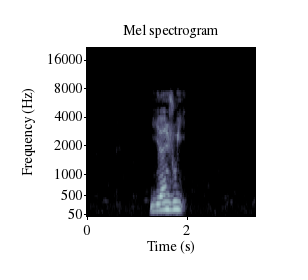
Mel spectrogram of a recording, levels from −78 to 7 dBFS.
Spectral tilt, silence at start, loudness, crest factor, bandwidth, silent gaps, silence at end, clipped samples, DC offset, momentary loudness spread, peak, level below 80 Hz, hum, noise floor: -6 dB/octave; 1.25 s; -20 LUFS; 18 dB; 8 kHz; none; 1.45 s; under 0.1%; under 0.1%; 14 LU; -6 dBFS; -60 dBFS; none; -72 dBFS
